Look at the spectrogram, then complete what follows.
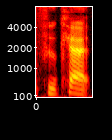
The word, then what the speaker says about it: Phuket: Maybe a beautiful villa overlooking the Andaman Sea in Phuket. And just so everyone knows, that's ph but uh we'll be pronouncing it the local way, Phuket.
